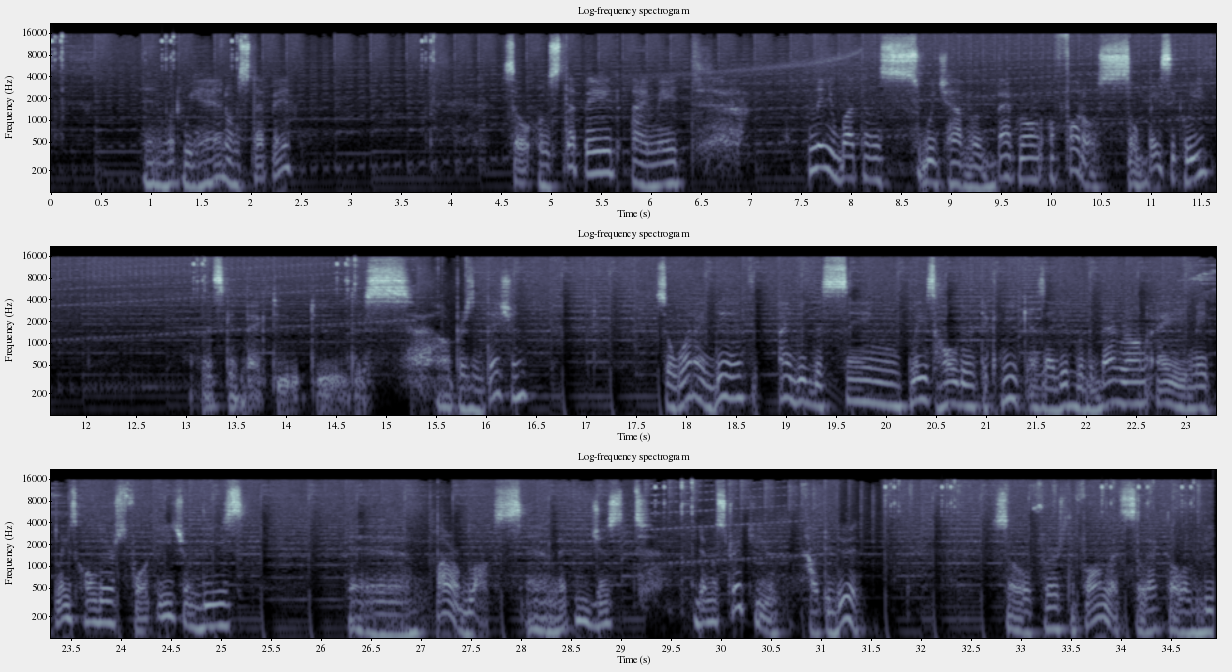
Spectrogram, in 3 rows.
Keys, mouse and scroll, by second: 33.8 shift+click, 34.3 shift+click, 34.4 shift+double click, 34.6 shift+click.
